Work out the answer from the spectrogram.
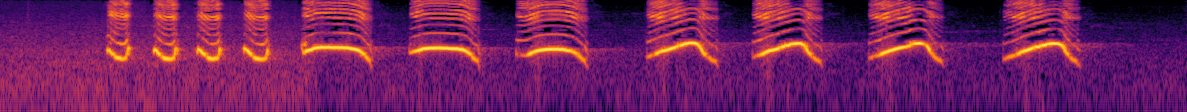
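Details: Black-throated laughingthrush singing in varied voices: four rapid short notes over faint background hum, then a series of clear arched whistles repeated roughly every half second, shifting to rising-then-falling phrases.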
